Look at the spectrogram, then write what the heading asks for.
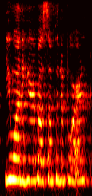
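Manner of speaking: high, fast chatterbox. Acted. Yak chatters at Walrus, high and fast. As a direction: rush it out eagerly.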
